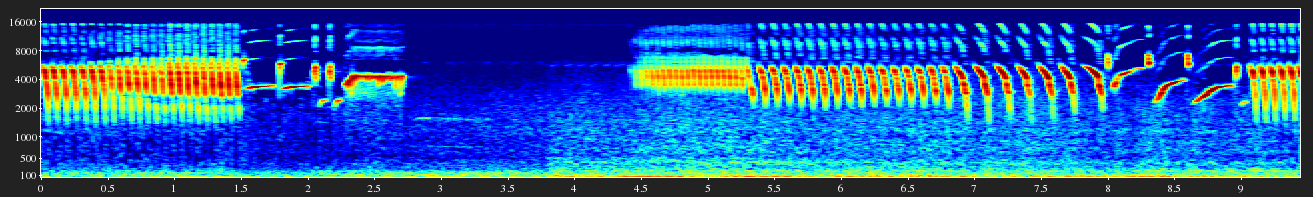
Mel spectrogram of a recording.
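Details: Belgian canary song used to warm up canaries: loud high trills, rapid repeated notes and swooping whistled phrases, broken by a short silent pause midway.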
